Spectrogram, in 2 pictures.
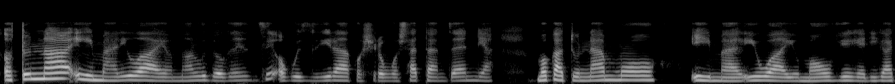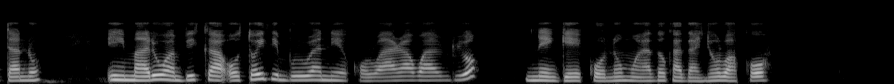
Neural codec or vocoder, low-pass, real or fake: codec, 16 kHz, 1 kbps, X-Codec, WavLM features, trained on Multilingual LibriSpeech; 7.2 kHz; fake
